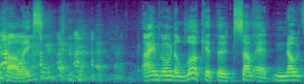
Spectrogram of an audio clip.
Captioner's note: laughter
